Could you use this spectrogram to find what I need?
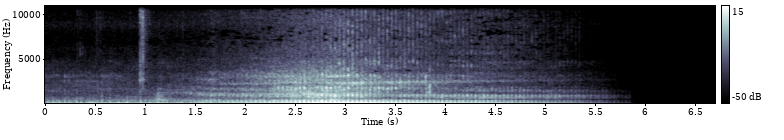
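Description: A motorbike rides past on a road and fades away.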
